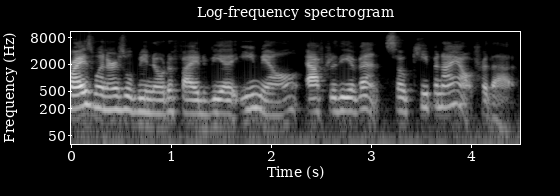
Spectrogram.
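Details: Adult woman speaking; normal voice.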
